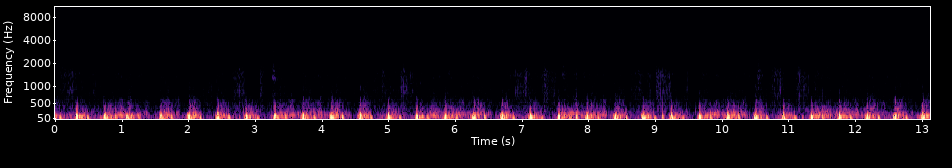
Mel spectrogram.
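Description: Fast, muffled low thumps with uneven spacing and strength, roughly 140 a minute: an irregular heart rhythm, an arrhythmia.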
